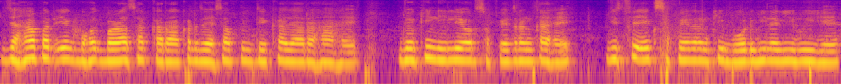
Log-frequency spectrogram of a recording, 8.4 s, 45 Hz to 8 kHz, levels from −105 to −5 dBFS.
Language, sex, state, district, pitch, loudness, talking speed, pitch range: Hindi, male, Chhattisgarh, Bastar, 190 Hz, -18 LUFS, 215 wpm, 185-200 Hz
